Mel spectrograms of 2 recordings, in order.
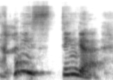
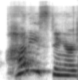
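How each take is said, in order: First: The final r sound is dropped. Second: The final r sound is pronounced clearly. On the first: The speaker calls it wrong. "for me, it is" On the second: The speaker calls it right. "should be"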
